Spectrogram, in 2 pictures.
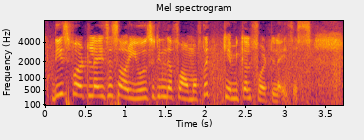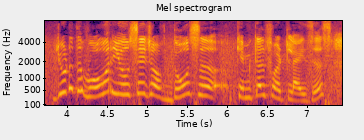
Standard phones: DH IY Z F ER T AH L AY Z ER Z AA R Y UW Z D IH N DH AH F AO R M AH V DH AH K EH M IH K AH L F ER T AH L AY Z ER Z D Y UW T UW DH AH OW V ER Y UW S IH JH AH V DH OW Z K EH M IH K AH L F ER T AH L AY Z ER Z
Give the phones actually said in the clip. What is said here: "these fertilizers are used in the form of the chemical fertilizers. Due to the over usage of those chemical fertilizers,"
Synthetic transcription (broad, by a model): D IY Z F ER T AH L AY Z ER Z AA R Y UW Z D IH N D AH F AO R M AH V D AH K EH M IH K AH L F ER T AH L AY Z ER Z D Y UW T UW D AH OW V ER Y UW S IH JH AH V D OW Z K EH M IH K AH L F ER T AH L AY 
